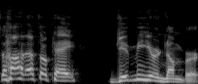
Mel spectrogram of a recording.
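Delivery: firm, stern, no-nonsense, pitched a bit high. Retelling a woman asking again for the phone number, imitating a stern voice. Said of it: "a little bit more stern of a voice".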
